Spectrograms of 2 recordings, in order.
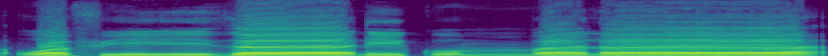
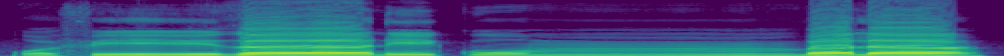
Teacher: membaca ikhfa syafawi yaitu tidak menahan suara mimnya harusnya ditahan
